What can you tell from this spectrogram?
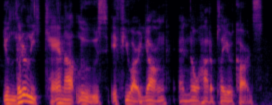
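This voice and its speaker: A young finance vlogger, early twenties, gives viewers an assertive, casual motivational talk full of swearing, mic held close. He has a deep, slightly mellow voice at normal speed, on a dry recording.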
